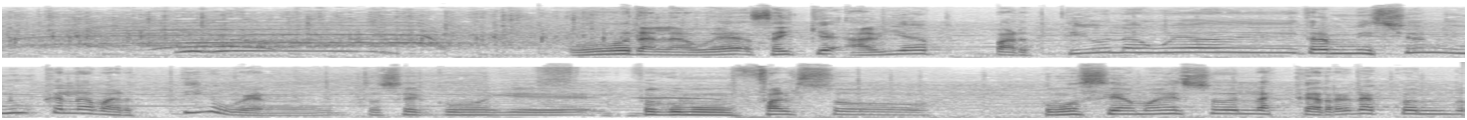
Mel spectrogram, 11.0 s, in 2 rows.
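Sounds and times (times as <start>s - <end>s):
loud wavering whoop: 0.0s - 1.9s
voices cheering: 0.0s - 2.9s
crowd applauding: 0.0s - 3.4s
speech: 2.1s - 10.9s.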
